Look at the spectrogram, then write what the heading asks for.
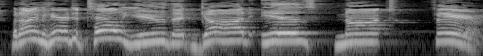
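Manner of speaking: slow build, FAIR hit loud; emphatic claim. Acted. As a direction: lean hard into "fair.". Preacher's key claim, slowed, punched.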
